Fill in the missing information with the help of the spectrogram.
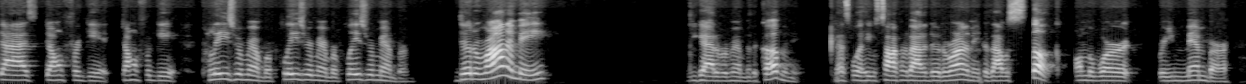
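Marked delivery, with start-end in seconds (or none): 0.0-4.1 desperate, pleading, repeated begging. Retelling a plea to the people not to forget: imitating someone begging. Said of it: "Moses is begging".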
